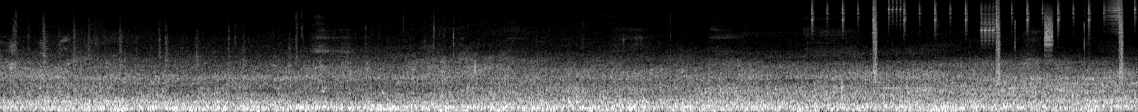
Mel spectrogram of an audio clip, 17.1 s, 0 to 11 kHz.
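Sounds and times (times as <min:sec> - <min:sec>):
sharp ticks: 0:12.1 - 0:17.0.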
